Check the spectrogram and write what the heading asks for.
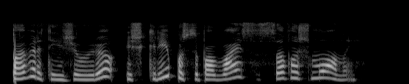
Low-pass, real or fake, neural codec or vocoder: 7.2 kHz; real; none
